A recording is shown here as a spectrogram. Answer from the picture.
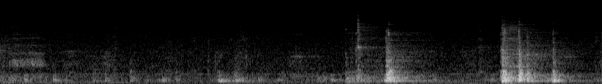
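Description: A rubber V-belt being worked by hand onto a mower's engine pulley, with low rubbing and handling noise and two short clunks, one a little under four seconds in and one about five seconds in, as the belt goes on.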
